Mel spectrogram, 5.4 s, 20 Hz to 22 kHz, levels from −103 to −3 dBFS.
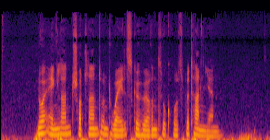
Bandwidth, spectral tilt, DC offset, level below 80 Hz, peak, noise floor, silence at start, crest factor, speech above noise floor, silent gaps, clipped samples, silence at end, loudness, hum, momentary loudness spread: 16.5 kHz; -6.5 dB/octave; under 0.1%; -40 dBFS; -12 dBFS; -53 dBFS; 0.05 s; 18 dB; 25 dB; none; under 0.1%; 0 s; -30 LUFS; none; 17 LU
